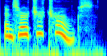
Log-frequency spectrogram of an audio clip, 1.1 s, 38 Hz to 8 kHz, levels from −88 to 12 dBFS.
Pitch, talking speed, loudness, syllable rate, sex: 270 Hz, 220 wpm, -17 LUFS, 4.5 syllables/s, female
